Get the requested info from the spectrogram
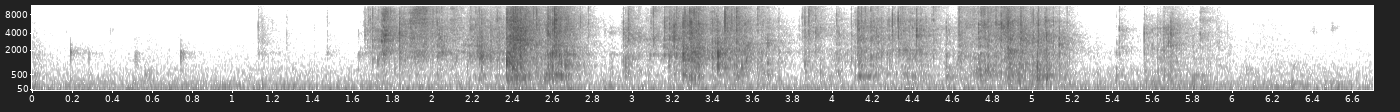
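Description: Foil wrapper of a Magic: The Gathering Double Masters booster pack crinkling as it is opened by hand. It starts about two seconds in and goes on for about four seconds in dense crackly bursts.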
